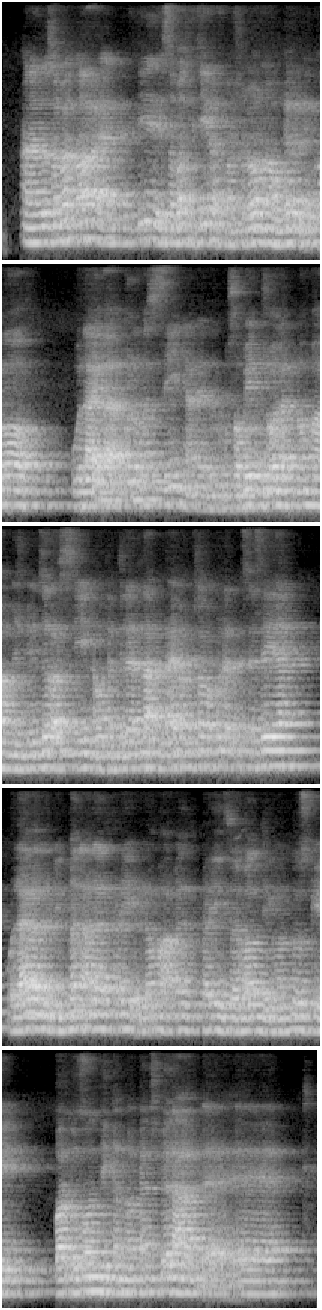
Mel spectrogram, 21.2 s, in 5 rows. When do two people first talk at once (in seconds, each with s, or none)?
none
